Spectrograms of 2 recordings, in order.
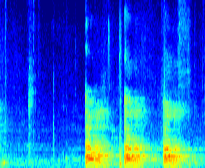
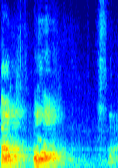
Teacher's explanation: Karena takrir itu sifat. Takrir itu apa? Getaran. Pada saat pengucapan huruf, dan ini sifat khusus pada ra. Tidak ada huruf yang lain.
